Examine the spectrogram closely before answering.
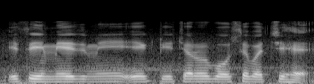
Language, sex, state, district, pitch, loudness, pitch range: Hindi, male, Uttar Pradesh, Shamli, 125 Hz, -16 LUFS, 125-130 Hz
